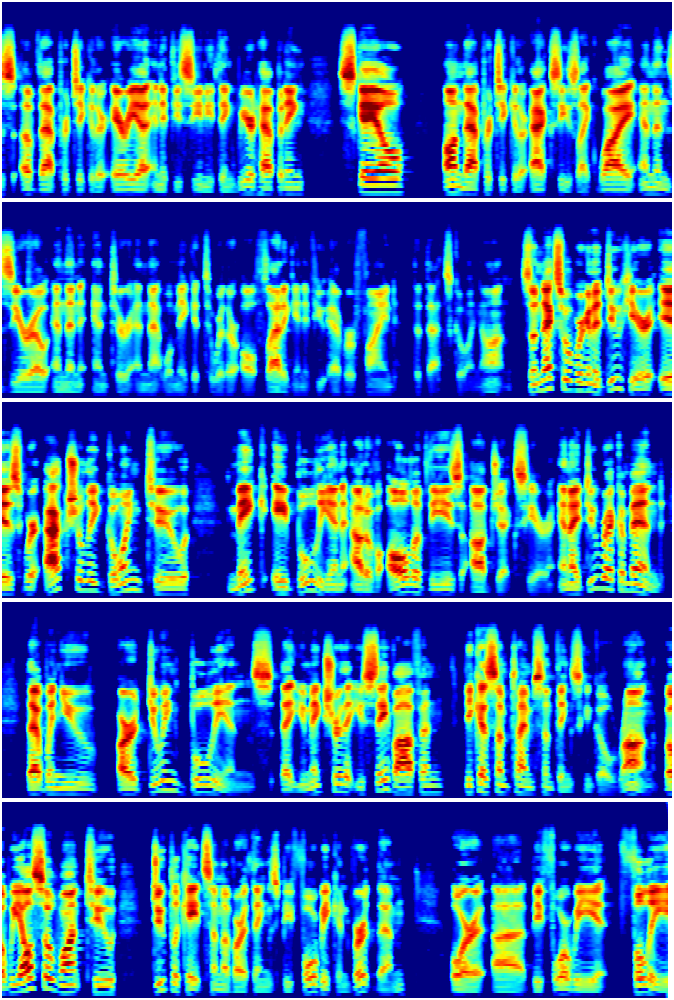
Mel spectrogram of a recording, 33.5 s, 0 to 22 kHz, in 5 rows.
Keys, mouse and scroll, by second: 0.0 shift+click, 0.4 shift+click, 0.7 shift+click, 1.1 middle click, 1.7 shift+middle click, 3.5 s, 8.1 shift+middle click, 8.8-9.6 scroll down 4, 9.6 shift+middle click, 10.0 middle click, 11.0 Tab, 11.3 middle click, 11.7 scroll down 1, 11.8 alt+a, 12.0 shift+middle click, 12.8-14.9 middle drag, 15.1-15.5 middle drag, 16.2 middle click, 17.4 click, 17.7 middle drag, 18.4 shift+drag, 18.7-19.1 middle drag, 19.5 shift+click, 19.8-20.2 middle drag, 20.6 shift+click, 21.0-21.3 middle drag, 22.1 shift+click, 22.7-23.2 middle drag, 23.7 shift+click, 24.1-24.5 middle drag, 25.4-25.9 middle drag, 26.2 shift+middle drag, 27.2 shift+middle click, 27.6 middle drag, 28.1 shift+middle drag, 28.9 shift+middle drag, 30.2-30.6 middle drag.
